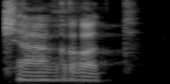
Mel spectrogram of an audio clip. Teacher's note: Just put the accent on the R with the throat.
